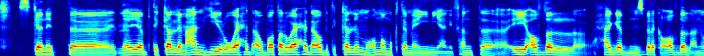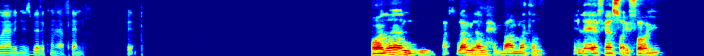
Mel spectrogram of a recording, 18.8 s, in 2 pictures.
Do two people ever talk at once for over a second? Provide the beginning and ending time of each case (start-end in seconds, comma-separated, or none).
none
